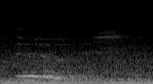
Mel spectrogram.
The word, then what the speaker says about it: US: In the land of the U.S., as we, the people, aka U.S., in which a better pronoun should be pronounced ooze, which rhymes with booze.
